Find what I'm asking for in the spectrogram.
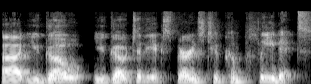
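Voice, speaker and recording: Speaking in a plain, everyday voice, a man keeps a moderate pace and ordinary pitch variation. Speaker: workshop presenter, coach. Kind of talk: workshop talk. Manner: repetitive false starts.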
